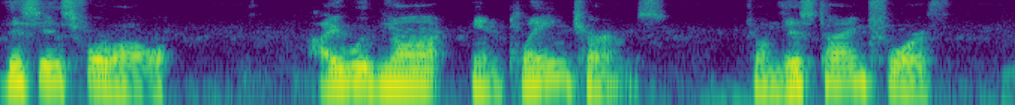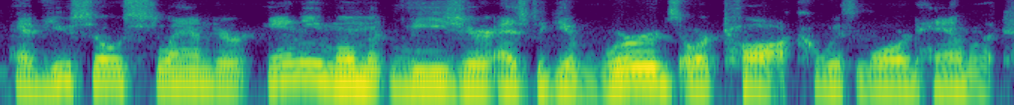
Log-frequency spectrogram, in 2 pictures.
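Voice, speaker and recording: A man plays a worldly-wise father in a Shakespeare reading, laying down the law. His voice is soft-edged and husky, a little high, and he takes his time, deliberate and emphatic. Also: expressive, heavily acted. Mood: stern command. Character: stern, worldly-wise older father warning his daughter.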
